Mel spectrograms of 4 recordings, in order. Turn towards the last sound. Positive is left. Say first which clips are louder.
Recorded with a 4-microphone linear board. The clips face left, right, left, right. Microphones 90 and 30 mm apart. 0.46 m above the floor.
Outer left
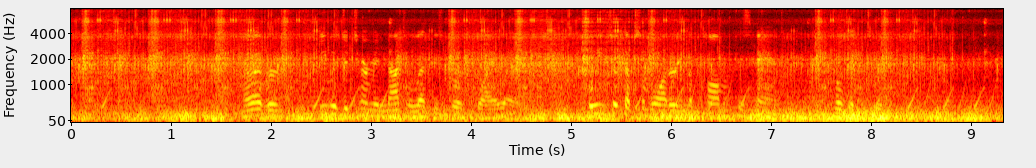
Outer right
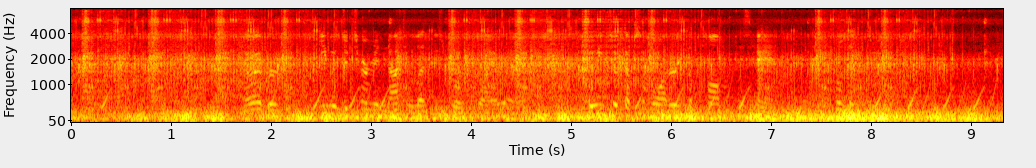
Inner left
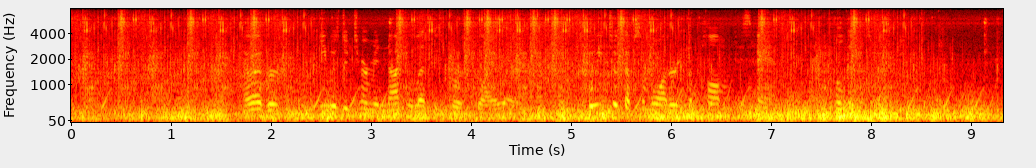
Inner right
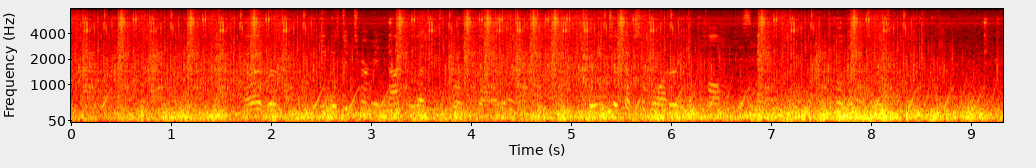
# outer left 7 dB, inner left 3 dB
turn(degrees=25)  # may be behind; listen again after turning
